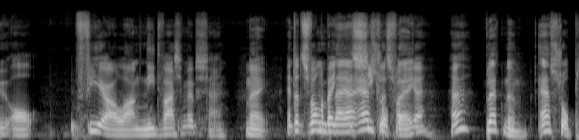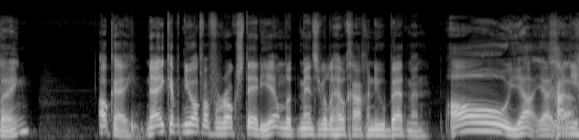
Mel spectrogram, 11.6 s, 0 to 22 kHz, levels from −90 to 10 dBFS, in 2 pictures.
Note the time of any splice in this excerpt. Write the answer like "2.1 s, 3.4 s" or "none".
2.0 s, 7.8 s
